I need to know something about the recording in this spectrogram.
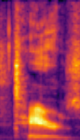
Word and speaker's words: Tears: tares of the Kingdom I was pronouncing it tears in Korean got madame wow she's like Dad you didn't even play those games right oh she's like she's like Dad you'd know that it's not pronounced tears right wow I didn't know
